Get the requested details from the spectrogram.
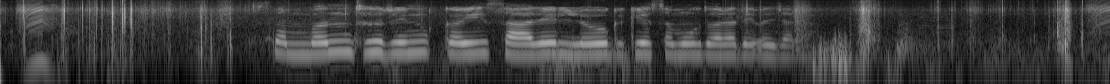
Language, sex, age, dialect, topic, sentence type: Bhojpuri, female, 18-24, Western, banking, statement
